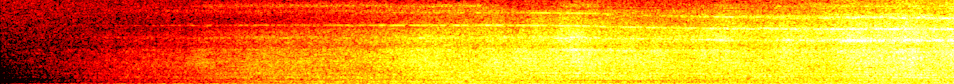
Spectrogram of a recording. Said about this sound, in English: As his plane touches down at Pisa Airport, Arthur Brand shifts uncomfortably in his seat.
